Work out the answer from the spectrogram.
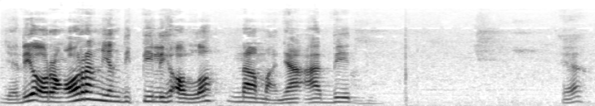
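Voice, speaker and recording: Middle-aged Indonesian-accented man, preacher, slightly high pitch, teaching tone with light humor. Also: slow, a little mellow, lo-fi sound. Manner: explains Arabic terms, jokes with listeners. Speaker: Islamic preacher. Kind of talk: religious lecture.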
